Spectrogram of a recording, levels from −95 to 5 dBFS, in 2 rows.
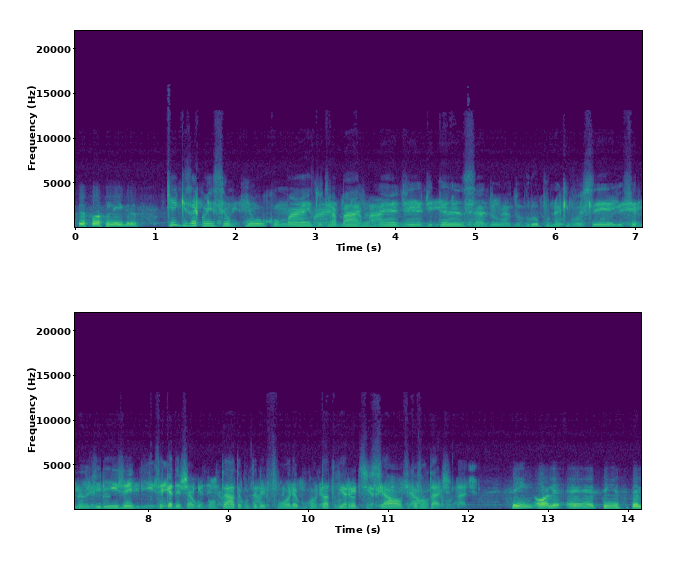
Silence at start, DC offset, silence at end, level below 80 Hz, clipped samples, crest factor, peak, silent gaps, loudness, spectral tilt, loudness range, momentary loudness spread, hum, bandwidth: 0 s; under 0.1%; 0 s; -70 dBFS; under 0.1%; 22 dB; -6 dBFS; none; -26 LUFS; -6.5 dB/octave; 4 LU; 9 LU; none; 7.6 kHz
